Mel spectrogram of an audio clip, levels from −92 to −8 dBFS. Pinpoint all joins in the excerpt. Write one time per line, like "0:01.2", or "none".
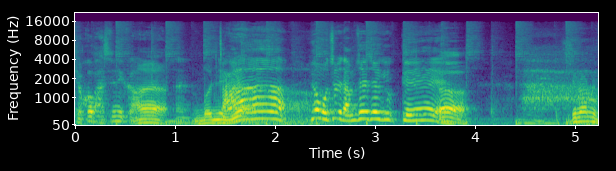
none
